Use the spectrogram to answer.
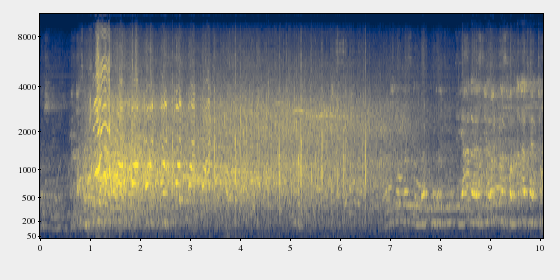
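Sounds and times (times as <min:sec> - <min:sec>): audience applauding: 0:00.9 - 0:07.7.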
